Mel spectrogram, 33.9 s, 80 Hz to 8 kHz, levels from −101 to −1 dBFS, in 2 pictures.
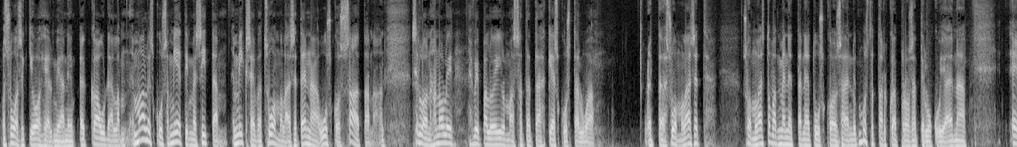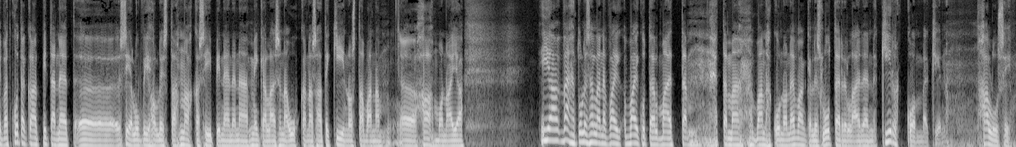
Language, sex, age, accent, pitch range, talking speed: Finnish, male, 30-49, native, 105-145 Hz, 95 wpm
